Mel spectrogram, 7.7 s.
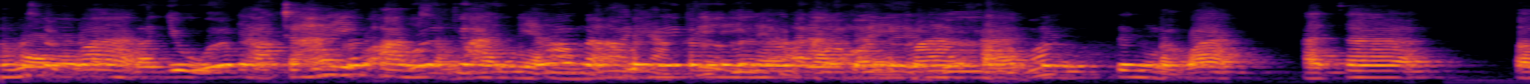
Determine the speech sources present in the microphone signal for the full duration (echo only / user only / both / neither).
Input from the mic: both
